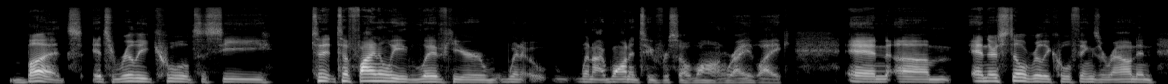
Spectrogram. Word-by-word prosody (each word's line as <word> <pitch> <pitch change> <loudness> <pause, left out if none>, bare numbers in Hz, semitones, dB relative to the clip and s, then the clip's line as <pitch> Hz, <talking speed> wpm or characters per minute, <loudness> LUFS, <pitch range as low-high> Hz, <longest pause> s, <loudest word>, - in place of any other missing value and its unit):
but, 100 0 +5 0.3
it's 130 - -4
really 140 +3 0
cool 140 -3 -4
to 115 +3 -9
see 115 -1 -6 0.4
to 170 -3 +3
to 155 +5 +2
finally 155 -4 +6
live 120 +2 0
here 110 -1 -5
when, 115 +3 -9
uh, - - -13
uh, - - -14 0.4
when 125 -1 -6
I 110 - -1
wanted 120 0 0
to 105 - -7
for 95 +1 -13
so 90 -3 -6
long, 90 -1 -7
right? - - -6
Like - - -7 0.6
And, 125 -2 +4
um, 115 -3 0 0.2
and 150 0 +3
there's 155 -1 +3
still 170 -2 +3
really 135 -1 0
cool 125 -1 -8
things 125 -3 -6
around, 115 +2 -3
and 110 -2 -6
120 Hz, 170 wpm, -24 LUFS, 110-135 Hz, 0.6 s, finally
